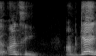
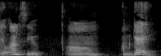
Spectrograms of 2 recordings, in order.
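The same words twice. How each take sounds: First: Firmer repeat. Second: Low-key, halting admission; hesitant confession. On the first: Retelling coming out to auntie a second time, firmer. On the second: Retelling coming out to auntie, hesitant. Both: Retold or imitated.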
